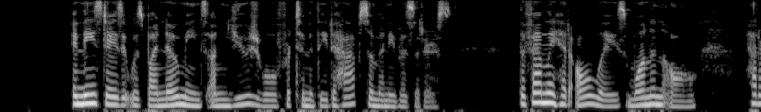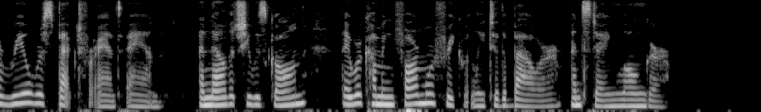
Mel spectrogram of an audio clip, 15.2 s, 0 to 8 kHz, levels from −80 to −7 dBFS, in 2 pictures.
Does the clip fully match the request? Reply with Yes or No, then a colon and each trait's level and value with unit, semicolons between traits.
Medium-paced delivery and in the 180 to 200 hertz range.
Yes: average, 190 wpm; medium, 185 Hz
